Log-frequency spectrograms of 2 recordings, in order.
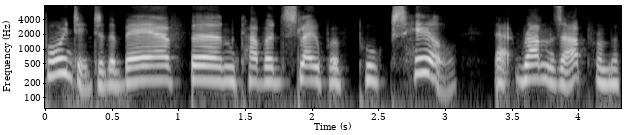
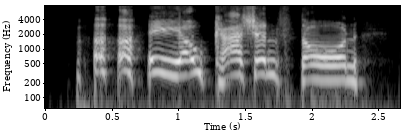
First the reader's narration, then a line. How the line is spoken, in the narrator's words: cried, still laughing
